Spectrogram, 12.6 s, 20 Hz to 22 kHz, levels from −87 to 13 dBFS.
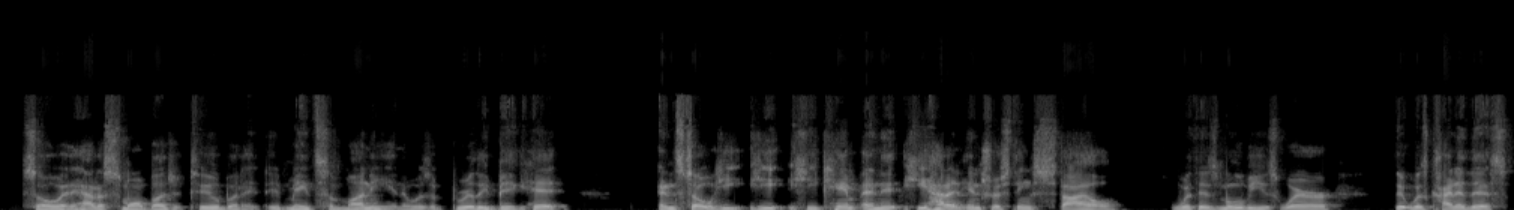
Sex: male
